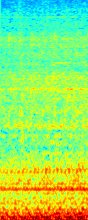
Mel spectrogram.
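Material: Nothing is struck.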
